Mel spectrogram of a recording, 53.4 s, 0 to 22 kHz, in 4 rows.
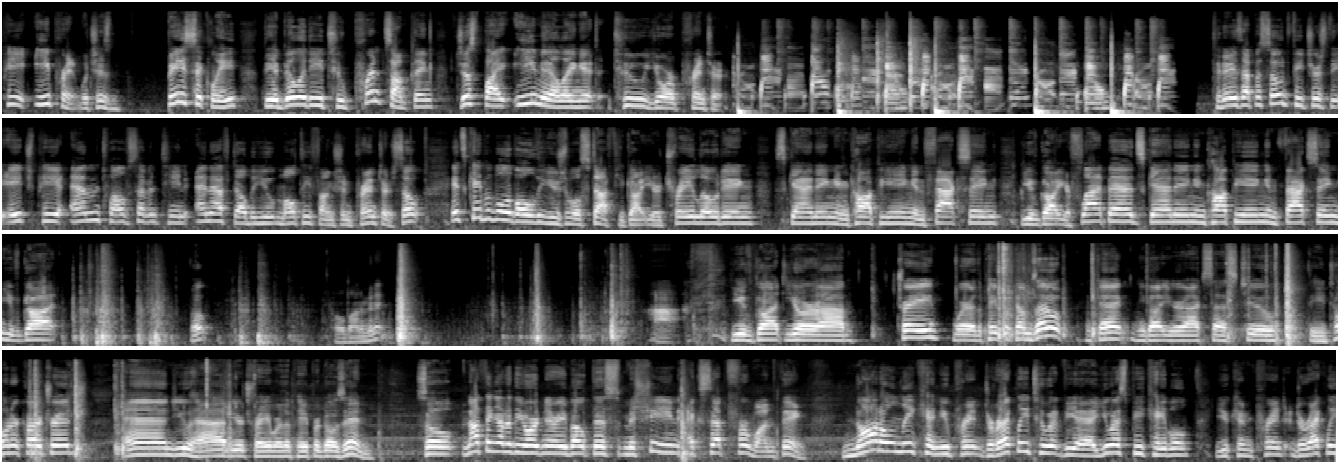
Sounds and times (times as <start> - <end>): Speech: 0.0 - 7.3, 12.1 - 27.3, 28.6 - 28.8, 30.0 - 30.6, 33.2 - 53.4
Music: 7.3 - 11.8.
